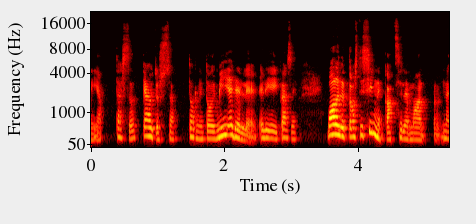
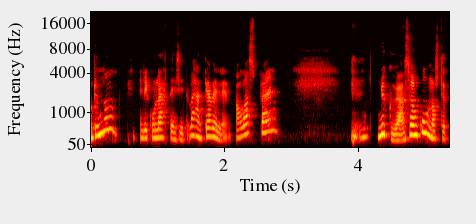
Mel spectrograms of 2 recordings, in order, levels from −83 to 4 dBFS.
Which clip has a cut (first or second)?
second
